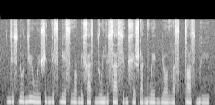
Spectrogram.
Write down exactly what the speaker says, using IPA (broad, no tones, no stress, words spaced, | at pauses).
dysɗudy wyʃiɡɽisɗis ðˤuɡɽixasdu jysasyɡxes ɽaɡweɡ ɗyðˤis tˤysbi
